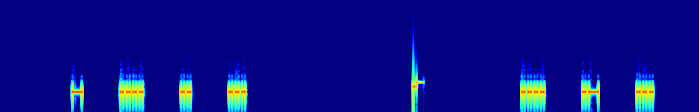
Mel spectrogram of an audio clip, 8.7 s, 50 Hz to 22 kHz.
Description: Morse code, heard as a keyed tone, about 30 wpm, spaced as for 14 wpm, 700 Hz. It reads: THIS HAS
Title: 4x Character Spacing - Top 100 Words - 30wpm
